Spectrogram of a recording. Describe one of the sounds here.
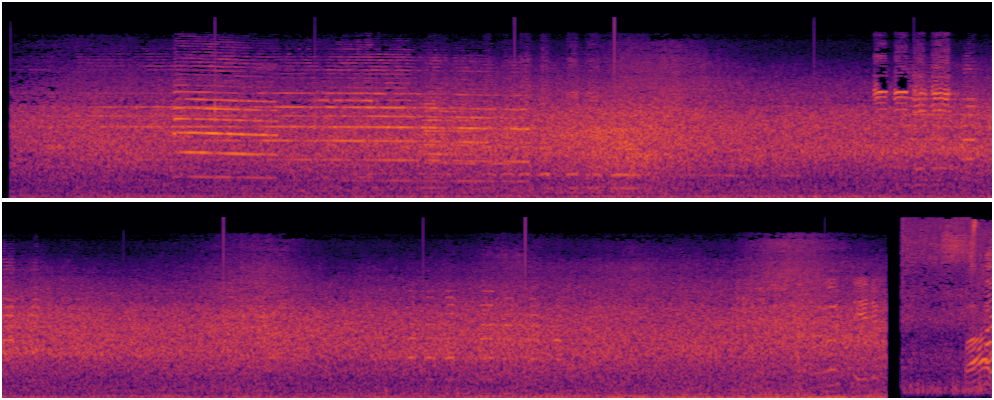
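Cars and vans drive past close by on a wide road.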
